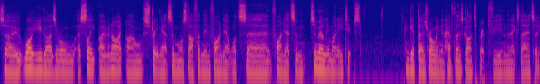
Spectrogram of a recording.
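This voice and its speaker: With an Australian accent, a man speaks at a medium pitch in a monotone, flat intonation. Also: fairly quick pace, very clean recording, silent background. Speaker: gaming streamer. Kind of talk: live gameplay stream commentary. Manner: casual, conversational.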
